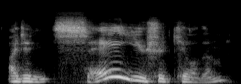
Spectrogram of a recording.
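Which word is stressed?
say. The word 'say' is stressed.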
